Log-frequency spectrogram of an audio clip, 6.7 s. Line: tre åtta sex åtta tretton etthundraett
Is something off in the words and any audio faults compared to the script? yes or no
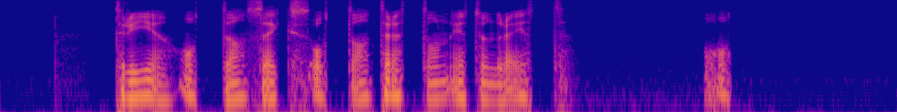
yes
